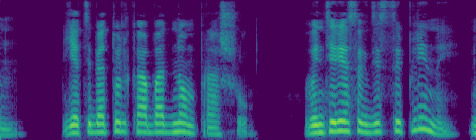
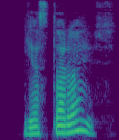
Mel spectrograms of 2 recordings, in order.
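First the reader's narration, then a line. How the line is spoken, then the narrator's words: Sad. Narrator (Russian): грустно сказал Максим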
